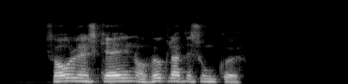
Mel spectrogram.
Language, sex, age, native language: Icelandic, male, 50-59, Icelandic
